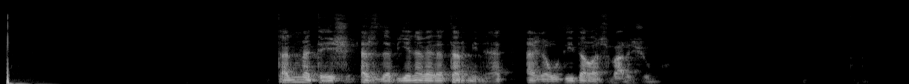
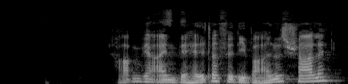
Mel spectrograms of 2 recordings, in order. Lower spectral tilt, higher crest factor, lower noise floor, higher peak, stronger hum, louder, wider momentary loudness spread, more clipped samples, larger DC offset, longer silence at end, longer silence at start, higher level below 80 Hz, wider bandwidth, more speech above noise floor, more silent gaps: first, -7 dB/octave vs -5.5 dB/octave; first, 28 dB vs 20 dB; first, -82 dBFS vs -74 dBFS; first, -4 dBFS vs -10 dBFS; neither; about the same, -28 LUFS vs -27 LUFS; first, 10 LU vs 6 LU; neither; neither; first, 2.55 s vs 0.1 s; second, 0.05 s vs 1.15 s; about the same, -50 dBFS vs -48 dBFS; second, 11.5 kHz vs 14 kHz; first, 54 dB vs 47 dB; neither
